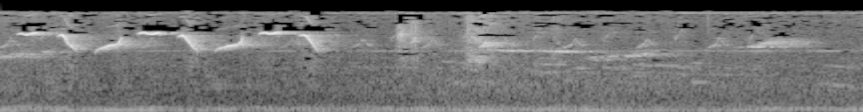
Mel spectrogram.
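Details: Cinereous tit from a private collection singing a lure song for training other birds: three loud, sharply descending whistled phrases open, followed by softer scattered high notes over light background hiss.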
